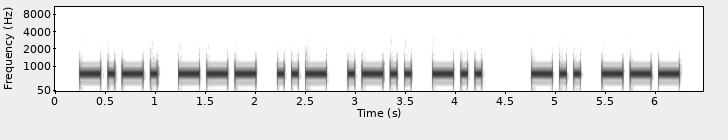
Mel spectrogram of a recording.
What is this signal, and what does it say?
Morse code, heard as a keyed tone, about 17 wpm, 700 Hz. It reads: COULD DO
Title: Sentences from Top 1000 Words - Review Part 4 - 17wpm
